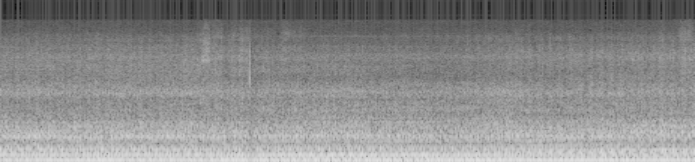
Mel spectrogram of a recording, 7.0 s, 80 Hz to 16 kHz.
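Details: 1987 Toyota Supra MKIII with Chevy 350 Vortec V8 and 700R4, refired after rebuild with firing order, timing and valve lash reset, exhaust loose on manifolds: deep steady idle, even rumble, no misses or knocks; healthy.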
